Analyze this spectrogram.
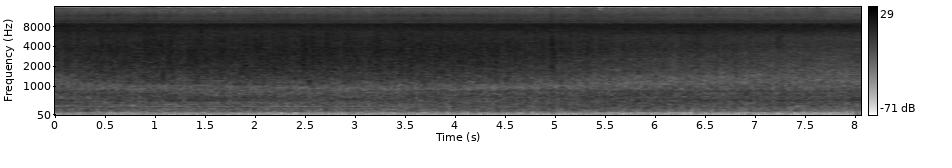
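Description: Small waterfall pouring into a deep pool in a mountain stream: a steady rushing of water.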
